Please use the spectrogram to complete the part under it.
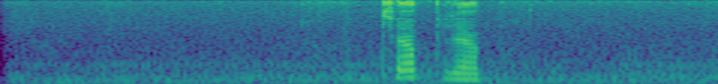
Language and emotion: Russian, neutral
